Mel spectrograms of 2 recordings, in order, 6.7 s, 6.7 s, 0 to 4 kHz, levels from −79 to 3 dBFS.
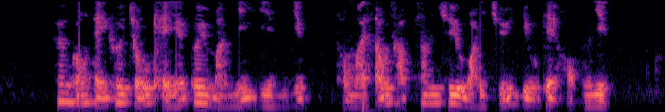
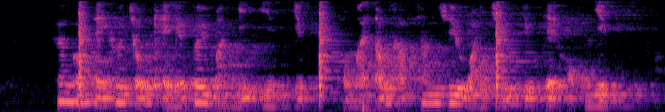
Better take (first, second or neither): first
